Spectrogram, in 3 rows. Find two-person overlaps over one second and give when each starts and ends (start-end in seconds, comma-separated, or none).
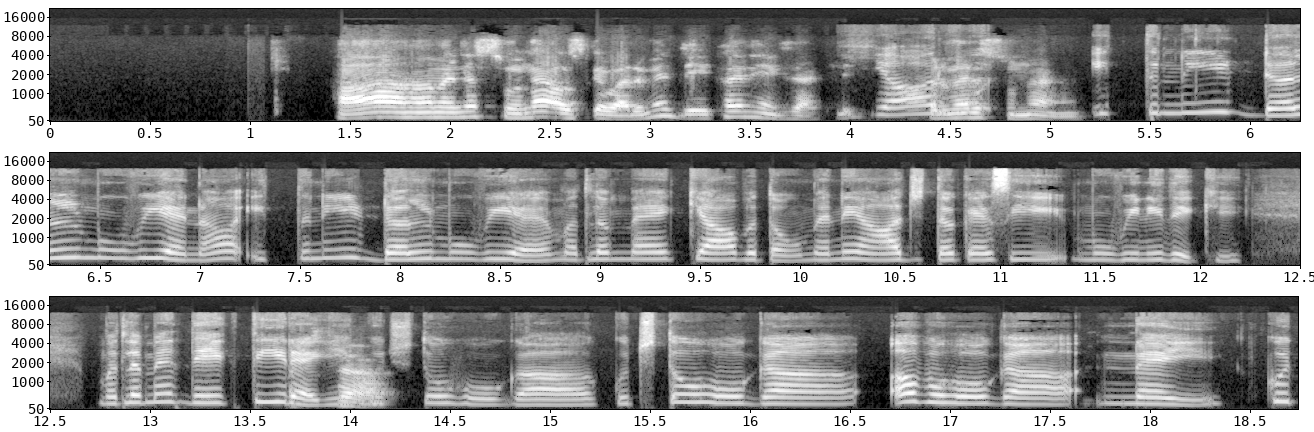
none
